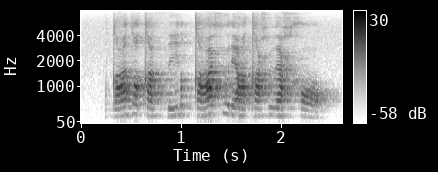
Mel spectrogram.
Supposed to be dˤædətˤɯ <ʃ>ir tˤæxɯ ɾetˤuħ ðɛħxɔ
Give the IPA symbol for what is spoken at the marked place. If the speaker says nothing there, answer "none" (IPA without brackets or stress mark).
θ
